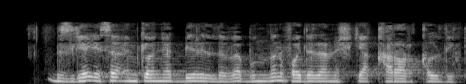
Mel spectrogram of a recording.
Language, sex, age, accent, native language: Uzbek, male, 19-29, Samarqand, Uzbek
